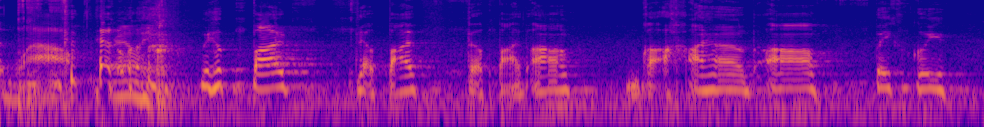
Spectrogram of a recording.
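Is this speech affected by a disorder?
Yes: cerebral palsy; speech impairment.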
